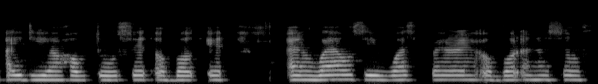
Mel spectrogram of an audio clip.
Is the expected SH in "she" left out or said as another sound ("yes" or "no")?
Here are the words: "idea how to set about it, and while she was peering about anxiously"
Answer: yes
